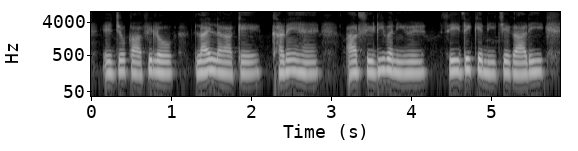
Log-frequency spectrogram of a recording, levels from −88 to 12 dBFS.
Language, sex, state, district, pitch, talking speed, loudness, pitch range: Hindi, female, Chhattisgarh, Korba, 170 Hz, 175 wpm, -24 LUFS, 165-180 Hz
